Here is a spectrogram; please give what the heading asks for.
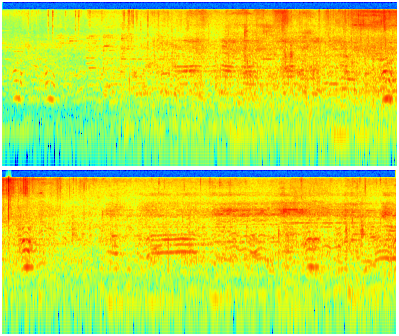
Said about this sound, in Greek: Εδώ βλέπουμε τα σκυλάκια.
